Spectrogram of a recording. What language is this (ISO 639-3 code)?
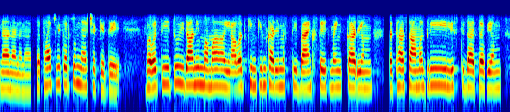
san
